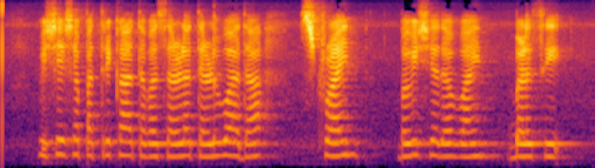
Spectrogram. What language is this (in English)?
Kannada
